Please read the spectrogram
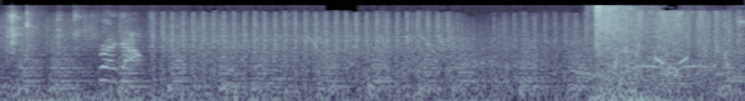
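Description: Rapid machine-gun fire sound effects, many shots a second, then a louder burst of noise about six seconds in.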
